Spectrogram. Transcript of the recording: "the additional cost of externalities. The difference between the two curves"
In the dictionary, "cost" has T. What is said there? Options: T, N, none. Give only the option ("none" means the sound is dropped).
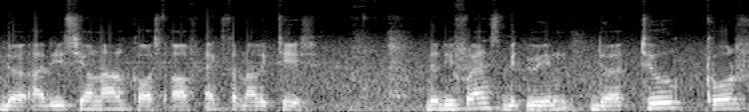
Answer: none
